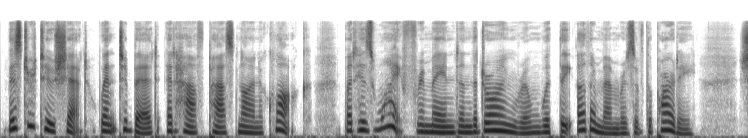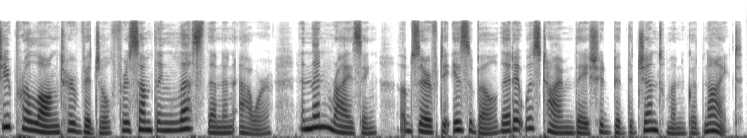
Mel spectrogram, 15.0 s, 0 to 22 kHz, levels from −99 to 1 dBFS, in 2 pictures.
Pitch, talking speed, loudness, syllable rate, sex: 195 Hz, 210 wpm, -19 LUFS, 5.4 syllables/s, female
